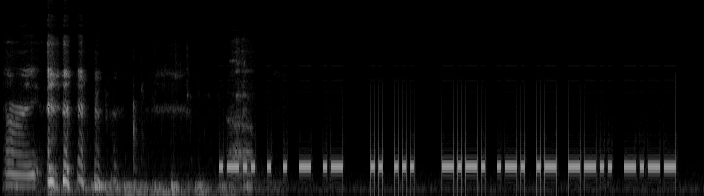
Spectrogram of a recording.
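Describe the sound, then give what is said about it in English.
A steady single-pitched tone keyed on and off in short and long bursts, sending Morse code for several seconds after a brief stretch of talking and laughter. “So there is my Morse code.”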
